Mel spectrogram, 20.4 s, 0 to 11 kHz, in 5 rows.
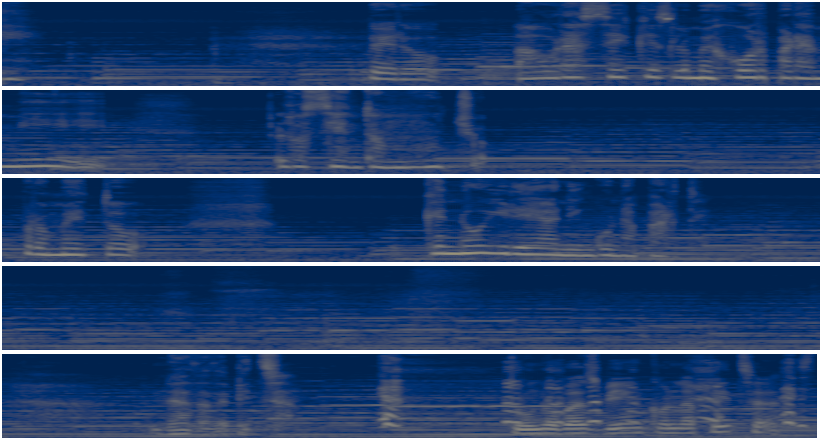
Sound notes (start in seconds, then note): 1.0 Suspiro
